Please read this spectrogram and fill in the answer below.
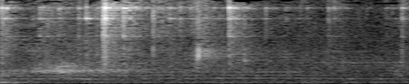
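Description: Mouth sounds of a person chewing live Dubia roaches with the mouth closed: wet clicks and small crunches, the sharpest about half a second and about a second in.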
